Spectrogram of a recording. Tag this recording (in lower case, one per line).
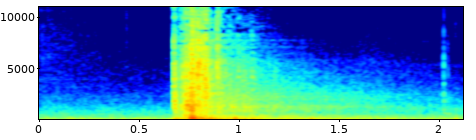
domestic sounds
door
slam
